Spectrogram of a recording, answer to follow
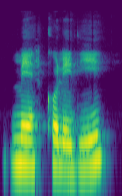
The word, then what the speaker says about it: mercoledì: I giorni della settimana sono lunedì, martedì, mercoledì, giovedì, venerdì, sabato, domenica. I primi cinque hanno l'accento sulla i finale, sono tutti maschili, tranne la domenica e si scrivono tutti con la lettera minuscola.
